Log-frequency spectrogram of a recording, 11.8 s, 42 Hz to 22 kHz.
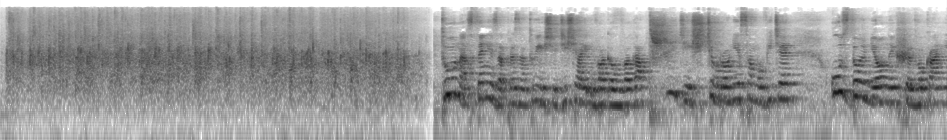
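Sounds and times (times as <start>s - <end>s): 
dense applause from a large concert audience: 0.0s - 5.4s
speech: 5.6s - 11.8s.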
